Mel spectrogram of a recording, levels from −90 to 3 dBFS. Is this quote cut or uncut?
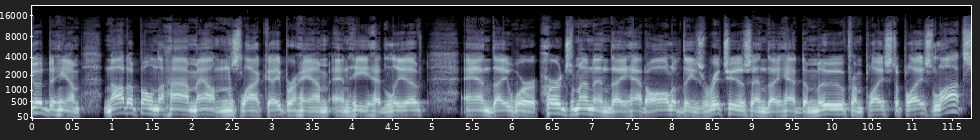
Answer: uncut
